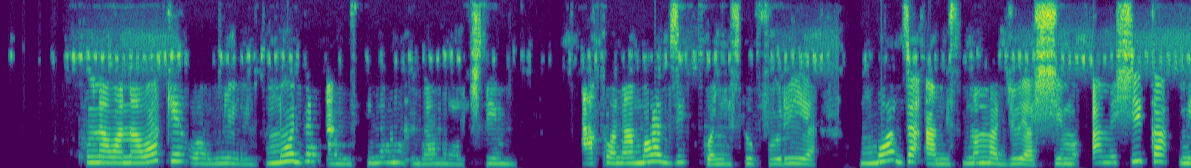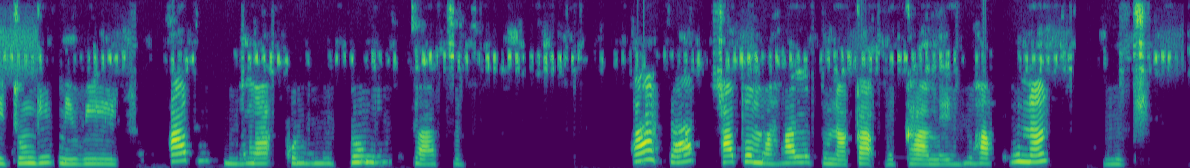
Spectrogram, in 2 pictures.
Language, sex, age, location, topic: Swahili, female, 18-24, Kisumu, health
